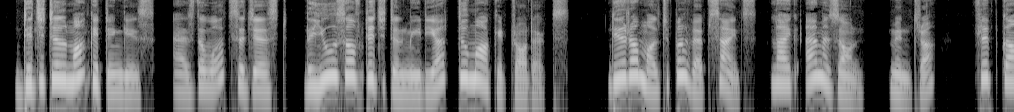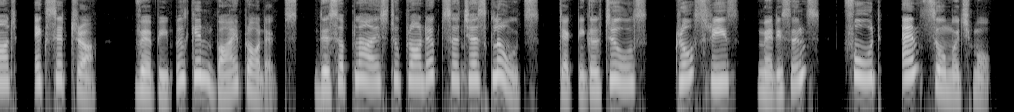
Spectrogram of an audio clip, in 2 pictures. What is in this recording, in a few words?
female hindi voice over english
